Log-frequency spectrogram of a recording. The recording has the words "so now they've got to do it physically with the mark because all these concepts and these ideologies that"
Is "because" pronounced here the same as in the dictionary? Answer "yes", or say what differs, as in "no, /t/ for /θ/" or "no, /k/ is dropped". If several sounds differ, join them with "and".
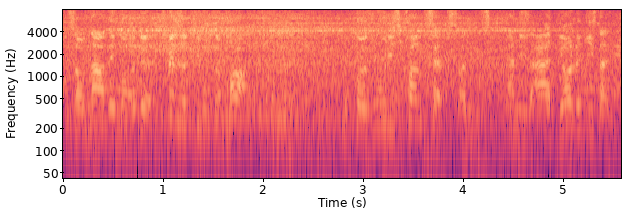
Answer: yes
